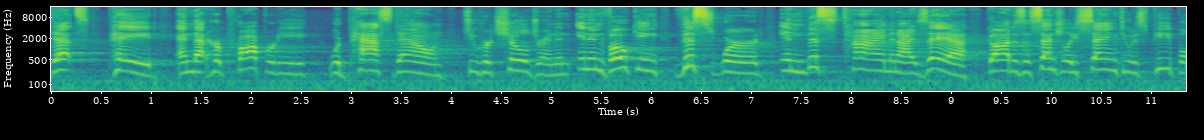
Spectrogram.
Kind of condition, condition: setting, large echoing room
